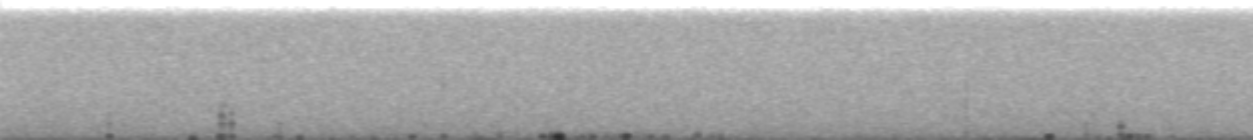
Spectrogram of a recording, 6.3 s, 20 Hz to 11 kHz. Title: stomach noises - digestion 1 some talking in bg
